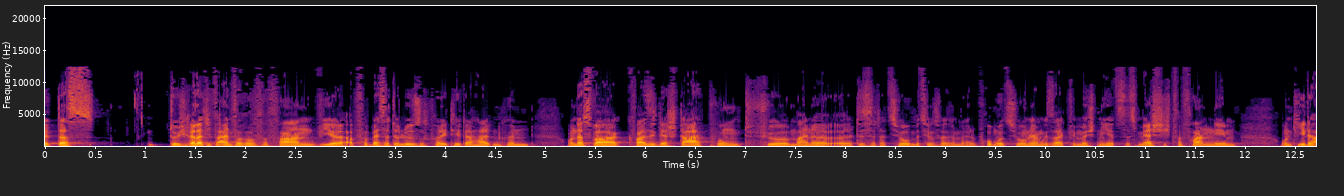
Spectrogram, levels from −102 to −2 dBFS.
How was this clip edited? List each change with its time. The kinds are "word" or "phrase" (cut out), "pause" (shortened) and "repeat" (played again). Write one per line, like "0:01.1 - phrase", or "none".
none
